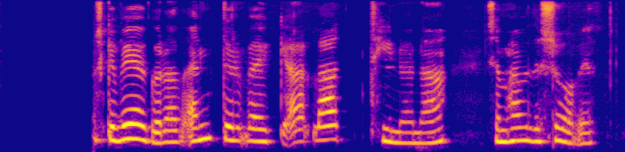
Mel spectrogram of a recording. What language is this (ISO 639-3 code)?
isl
